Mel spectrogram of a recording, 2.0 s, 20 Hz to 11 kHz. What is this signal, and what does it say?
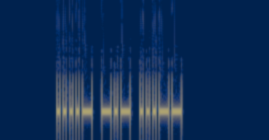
Morse code, heard as a keyed tone, about 50 wpm, 700 Hz. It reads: 4K3
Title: Callsign Prefixes for Top 100 DXCC - 50wpm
